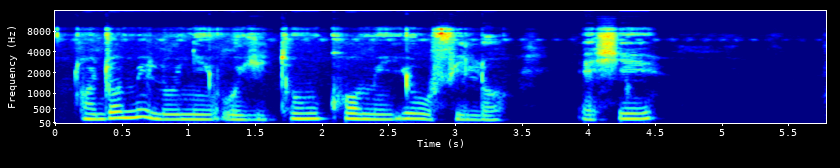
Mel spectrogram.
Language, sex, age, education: Yoruba, male, 15-29, tertiary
